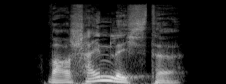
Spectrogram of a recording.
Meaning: inflection of wahrscheinlich: 1. strong/mixed nominative/accusative feminine singular superlative degree 2. strong nominative/accusative plural superlative degree
- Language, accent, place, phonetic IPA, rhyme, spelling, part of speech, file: German, Germany, Berlin, [vaːɐ̯ˈʃaɪ̯nlɪçstə], -aɪ̯nlɪçstə, wahrscheinlichste, adjective, De-wahrscheinlichste.ogg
